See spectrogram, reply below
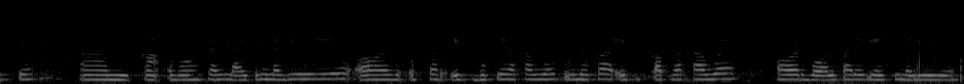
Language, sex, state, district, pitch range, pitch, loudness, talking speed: Hindi, female, Bihar, Sitamarhi, 215-230 Hz, 225 Hz, -47 LUFS, 205 wpm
